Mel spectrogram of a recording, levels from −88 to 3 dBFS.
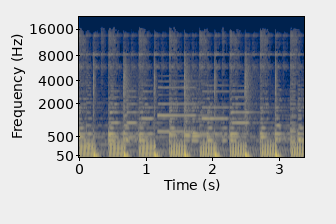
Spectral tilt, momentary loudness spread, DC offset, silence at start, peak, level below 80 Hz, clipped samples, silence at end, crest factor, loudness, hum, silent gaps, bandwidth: -5.5 dB/octave; 2 LU; under 0.1%; 0 s; -6 dBFS; -28 dBFS; under 0.1%; 0 s; 18 dB; -25 LUFS; none; none; 17 kHz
